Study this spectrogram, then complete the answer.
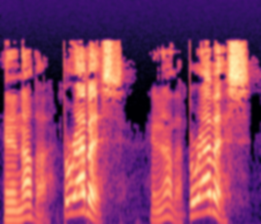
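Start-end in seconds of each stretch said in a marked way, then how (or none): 0.6-1.2 high, loud yell of the name; crying out. Acted. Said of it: "someone else cries out". 1.8-2.5 high, loud yell of the name; crying out. Acted. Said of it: "someone else cries out".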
